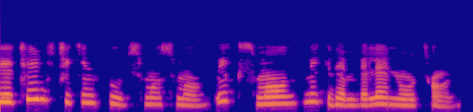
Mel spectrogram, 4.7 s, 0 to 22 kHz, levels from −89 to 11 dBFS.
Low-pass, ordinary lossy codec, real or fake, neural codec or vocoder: 5.4 kHz; none; real; none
